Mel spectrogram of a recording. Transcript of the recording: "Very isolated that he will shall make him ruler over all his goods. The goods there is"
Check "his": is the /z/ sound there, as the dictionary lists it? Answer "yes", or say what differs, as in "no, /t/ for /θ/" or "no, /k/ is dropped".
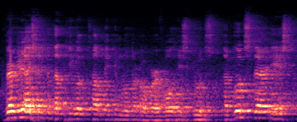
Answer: no, /s/ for /z/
